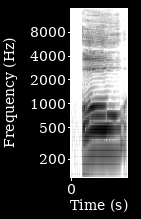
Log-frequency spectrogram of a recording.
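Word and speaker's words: owe: بدهکار بودن مدیون بودن دقت بکنید بچه‌ها اینجا دقیقا تلفظ دبلیو خودشونو نشون میده او بعضیا میگن این دبلیو تلفظ نمیشه ولی داره تلفظ میشه دقیقا ما چون صداشو تو فارسی نداریم فکر میکنیم تلفظ نمیشه اینجا او لبها حالت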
